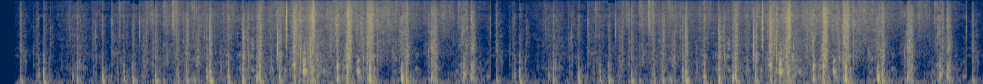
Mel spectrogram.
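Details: Horses galloping, their hooves pounding in a dense, irregular drumming that carries on without a break for ten seconds, low and thumping, with no neigh standing out.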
